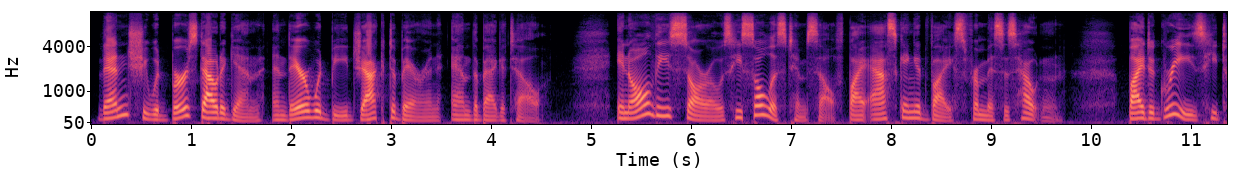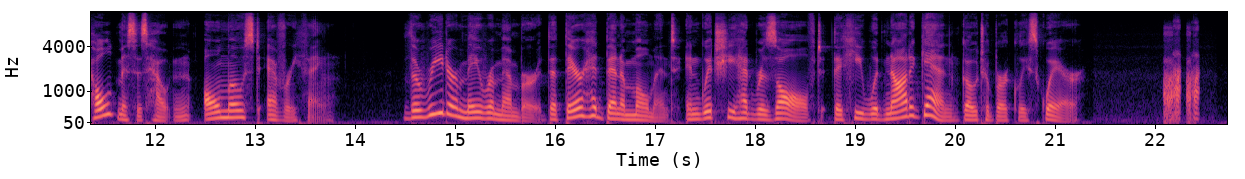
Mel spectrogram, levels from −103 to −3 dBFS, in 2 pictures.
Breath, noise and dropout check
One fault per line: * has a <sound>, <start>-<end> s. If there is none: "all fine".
* has a laugh, 22.1-22.4 s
